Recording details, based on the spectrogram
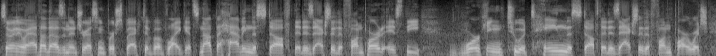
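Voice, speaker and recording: A man talks at a very fast pace in a medium pitch. Noticeable background noise runs beneath him. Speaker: real estate investor and podcast host. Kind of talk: casual chat.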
